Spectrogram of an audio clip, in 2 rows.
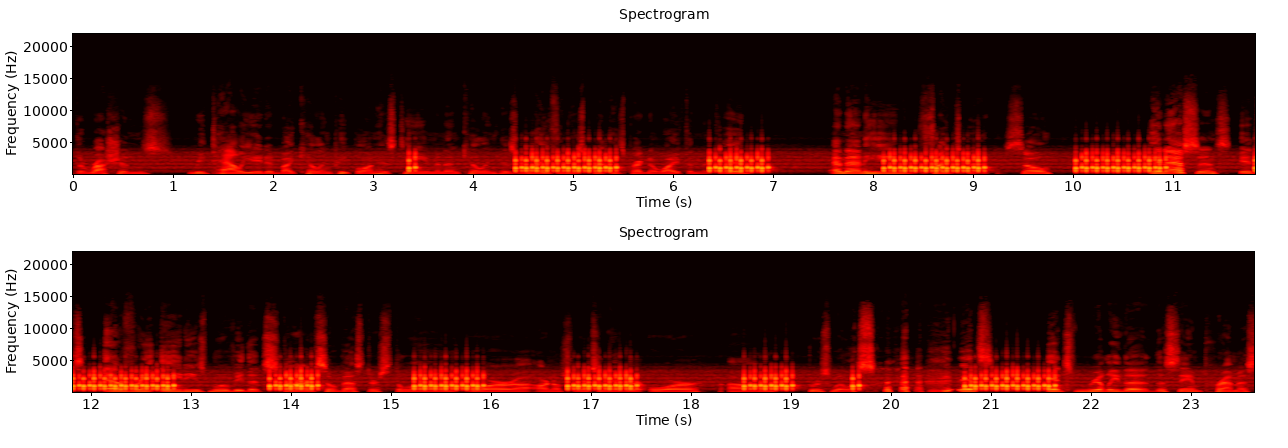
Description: Pulse dialling, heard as clicks on a phone line, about 10 pulses a second, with speech in English. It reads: 1 0 6 0 9 0 5 7 7 5 1 9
